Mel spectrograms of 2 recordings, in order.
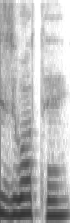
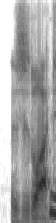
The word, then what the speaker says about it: złoty: How do you pronounce what currency do you use? Polish złoty. You can translate it to Polish goldens, basically. Polish złoty? Zloty.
